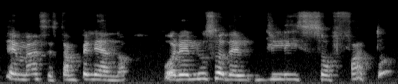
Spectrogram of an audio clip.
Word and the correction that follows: glifosato: que espero que sí lo esté diciendo bien, porque siempre... – Glifosato. – Ah, ah, fíjate, lo dije mal, glifosato.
